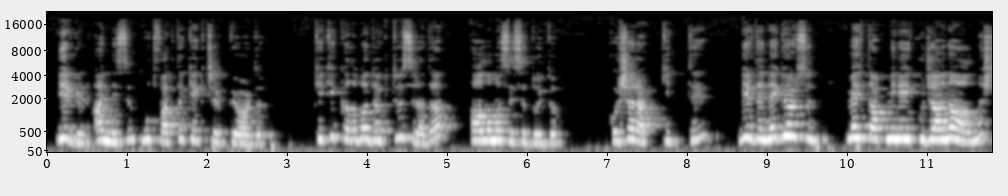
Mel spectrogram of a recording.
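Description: A woman reading a children's story aloud in a clear, expressive way. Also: sits high. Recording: echoey room.

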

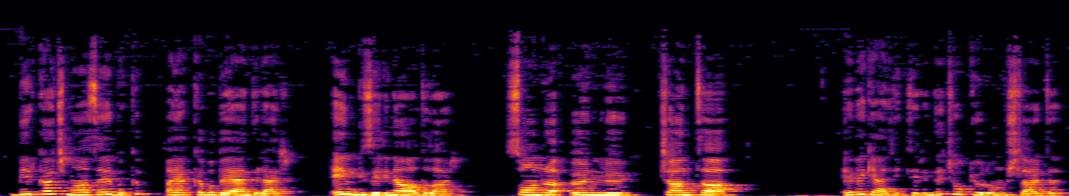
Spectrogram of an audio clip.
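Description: High-voiced woman reading a children's story. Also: darkish tone. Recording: echoey room.

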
